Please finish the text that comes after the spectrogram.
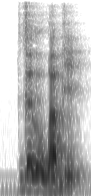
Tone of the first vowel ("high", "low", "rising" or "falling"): low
